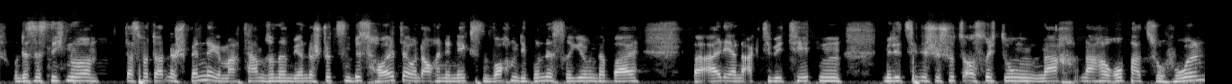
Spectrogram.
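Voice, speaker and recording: Heard as a dry, close sound with no echo, a man speaks at a fairly quick pace with very even loudness. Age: 40s. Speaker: logistics manager at a carmaker. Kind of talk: interview. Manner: hesitant, many fillers.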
